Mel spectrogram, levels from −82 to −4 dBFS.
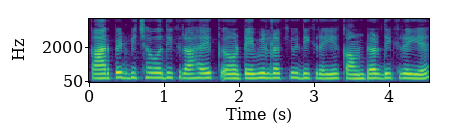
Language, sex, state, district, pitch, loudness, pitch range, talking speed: Hindi, female, Chhattisgarh, Bastar, 210 Hz, -17 LUFS, 200-220 Hz, 235 wpm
